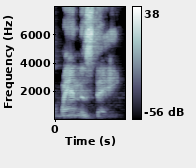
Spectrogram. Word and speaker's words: Wednesday: Wednesday, preste atenção na pronúncia de Wednesday, que a gente não pronuncia o D, a gente vê o D ali, mas ele não é pronunciado. Olha só, Wednesday.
